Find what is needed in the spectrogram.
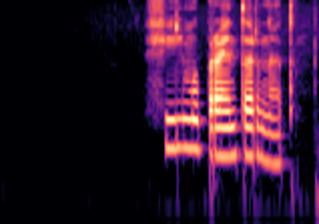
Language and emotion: Russian, neutral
